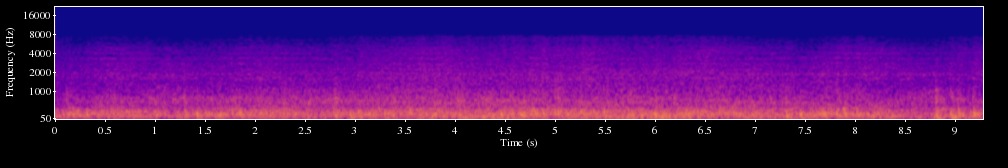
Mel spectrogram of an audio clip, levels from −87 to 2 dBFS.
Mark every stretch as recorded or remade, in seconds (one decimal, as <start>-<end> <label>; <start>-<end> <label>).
0.0-0.7 recorded; 0.7-1.3 remade; 1.3-9.3 recorded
